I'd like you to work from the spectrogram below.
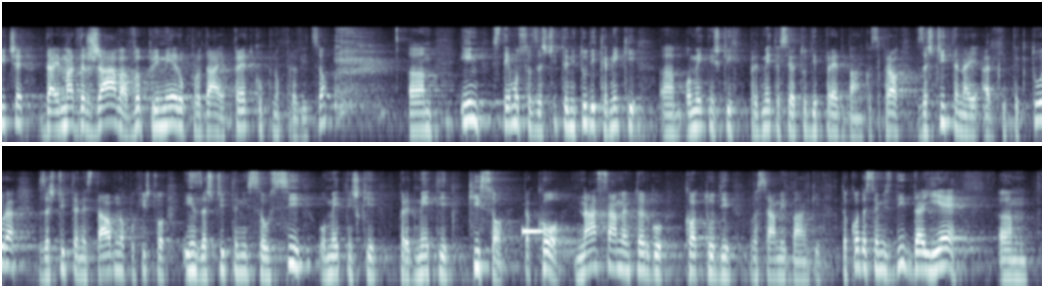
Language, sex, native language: Slovenian, male, Slovenian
